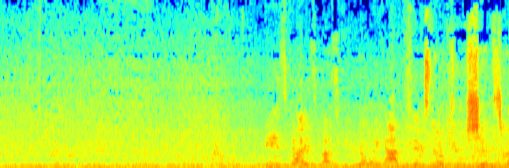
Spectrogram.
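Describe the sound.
Trucks hauling shipping containers in downtown Juneau give off a continuous low engine rumble and road noise that stays steady throughout, while a person talks over it.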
